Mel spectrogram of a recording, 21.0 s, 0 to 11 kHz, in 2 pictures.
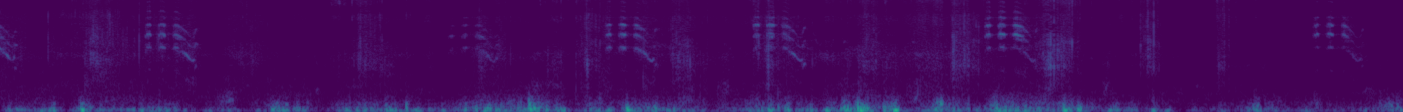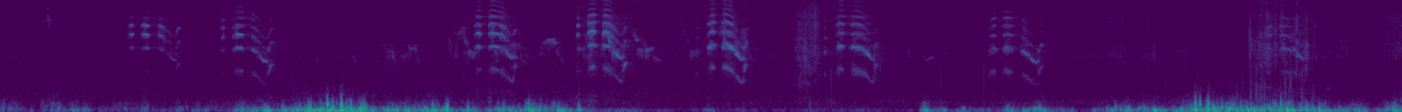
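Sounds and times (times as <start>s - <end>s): walking through dry grass: 0.0s - 9.4s, 16.4s - 17.1s, 18.8s - 21.0s.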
